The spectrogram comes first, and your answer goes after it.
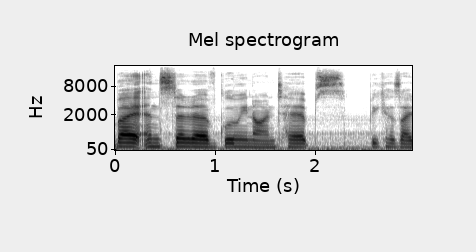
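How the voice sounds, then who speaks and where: A woman speaks quietly. Her pace is very slow. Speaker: nail art youtuber. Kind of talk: tutorial. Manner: casual, chatty.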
